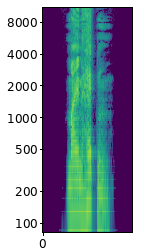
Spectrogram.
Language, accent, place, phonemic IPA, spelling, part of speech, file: German, Germany, Berlin, /maɪ̯nˈhɛtən/, Mainhattan, proper noun, De-Mainhattan.ogg
- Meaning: Nickname for the city of Frankfurt am Main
